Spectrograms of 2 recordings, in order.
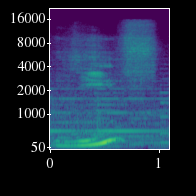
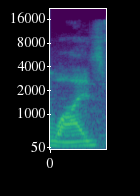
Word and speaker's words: Ys: yeah I think it's it's I know it's pronounced Eve or or ease but I don't know I've been pronouncing it wise for many years um really bad had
